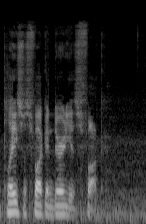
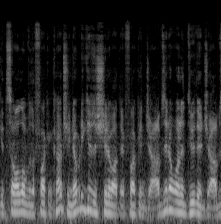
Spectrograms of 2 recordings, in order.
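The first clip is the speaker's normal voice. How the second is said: ordinary delivery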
